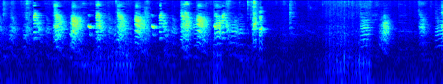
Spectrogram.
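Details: Zebra finches repeat quick nasal call notes in a fast, uneven series, roughly one and a half per second, with a quieter gap and soft noise near the end.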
